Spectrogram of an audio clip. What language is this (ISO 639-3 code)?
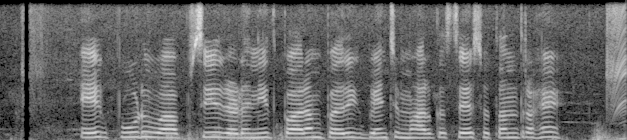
hin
